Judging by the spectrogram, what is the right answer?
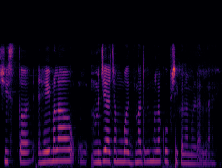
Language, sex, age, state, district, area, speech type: Marathi, female, 30-45, Maharashtra, Buldhana, rural, spontaneous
